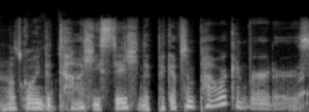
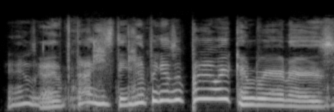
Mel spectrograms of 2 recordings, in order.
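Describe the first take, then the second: First: The line is said without much of a whine. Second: The line is said in a strongly whiny voice. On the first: The speaker calls it wrong. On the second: The speaker calls it right.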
